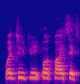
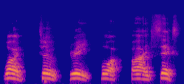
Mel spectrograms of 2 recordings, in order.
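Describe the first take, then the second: First: The counting is as fast as possible. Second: The counting is a little faster.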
